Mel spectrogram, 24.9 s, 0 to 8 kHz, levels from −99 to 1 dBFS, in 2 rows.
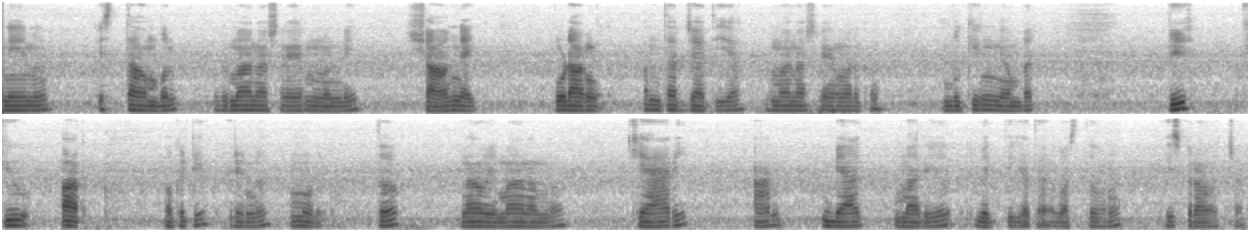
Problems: constant background noise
